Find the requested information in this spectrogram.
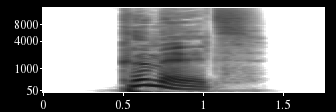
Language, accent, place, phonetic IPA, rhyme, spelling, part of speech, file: German, Germany, Berlin, [ˈkʏml̩s], -ʏml̩s, Kümmels, noun, De-Kümmels.ogg
- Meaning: genitive of Kümmel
